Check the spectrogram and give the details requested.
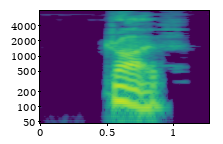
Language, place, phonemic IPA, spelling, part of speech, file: English, Queensland, /dɹɑev/, drive, verb / noun, En-au-drive.ogg
- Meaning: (verb) To operate a vehicle: 1. To operate (a wheeled motorized vehicle) 2. To travel by operating a wheeled motorized vehicle 3. To convey (a person, etc.) in a wheeled motorized vehicle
